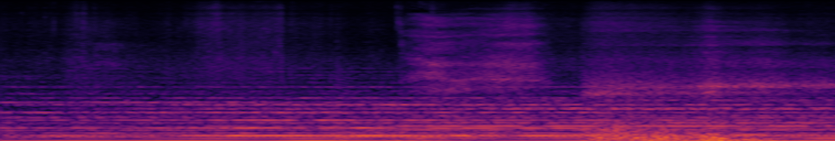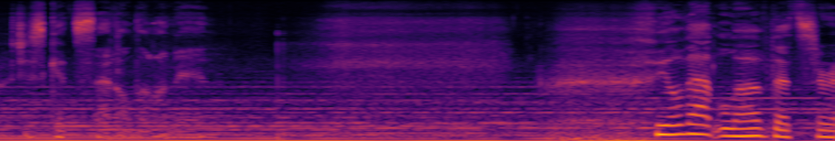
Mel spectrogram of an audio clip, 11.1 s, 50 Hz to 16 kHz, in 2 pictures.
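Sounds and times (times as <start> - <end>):
sustained calm music: 0.0 - 11.1
slow deep breaths in and out during a guided relaxation: 2.6 - 6.0, 7.0 - 10.0
speech: 5.9 - 7.1, 9.9 - 11.1.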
